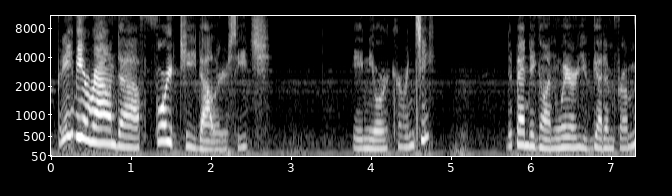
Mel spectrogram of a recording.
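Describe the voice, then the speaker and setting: Female streamer, high voice, unhurried pace, casual chat with viewers. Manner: chatting casually to viewers, replying to comments. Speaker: livestream host. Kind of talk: casual livestream chat showing collectible figures.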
